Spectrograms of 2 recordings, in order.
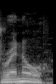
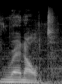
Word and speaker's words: Renault: But if you were to read that it says Reynold because like we when when reading English would pronounce the LT at the end. So instead of saying Renault, we say Reynold because like the alt is at the end, but technically in French you wouldn't pronounce those last few words or few characters. Hence is Renault, not Reynold.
